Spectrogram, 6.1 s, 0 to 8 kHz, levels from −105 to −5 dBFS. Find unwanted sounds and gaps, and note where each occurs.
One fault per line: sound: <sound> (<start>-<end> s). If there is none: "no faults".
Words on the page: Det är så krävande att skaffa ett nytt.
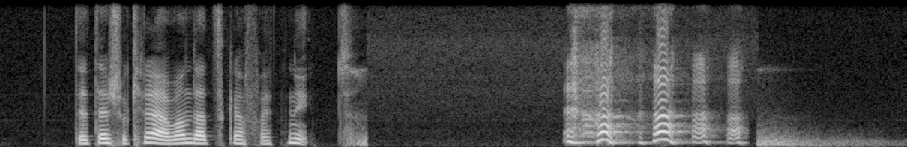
sound: laugh (3.8-5.0 s)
